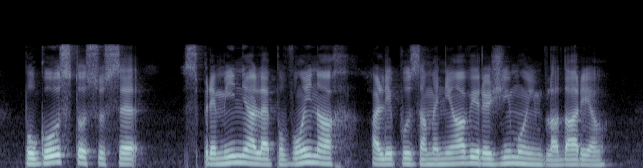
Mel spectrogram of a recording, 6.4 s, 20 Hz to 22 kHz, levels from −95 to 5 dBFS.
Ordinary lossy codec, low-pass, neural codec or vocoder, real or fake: none; 7.2 kHz; none; real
